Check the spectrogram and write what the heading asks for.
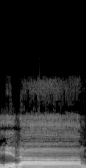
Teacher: रा को हम जो है अह ज्यादा खींच खींचते हैं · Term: प्लुत स्वर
